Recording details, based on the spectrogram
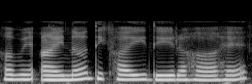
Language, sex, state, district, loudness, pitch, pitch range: Hindi, female, Assam, Kamrup Metropolitan, -13 LUFS, 220 Hz, 210-230 Hz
